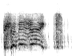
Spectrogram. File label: bailout mood low, speech fr; War Thunder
